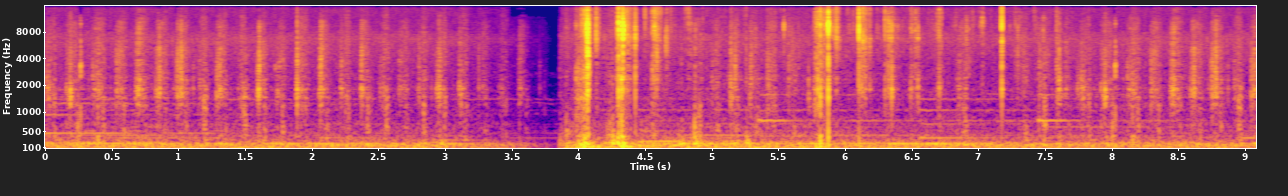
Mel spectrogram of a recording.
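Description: Guinea pig crunching food pellets: a rapid run of small clicks, with faint background music. The sound drops out briefly a little before halfway, then comes back with a few louder crunches.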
